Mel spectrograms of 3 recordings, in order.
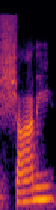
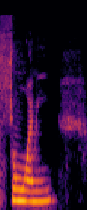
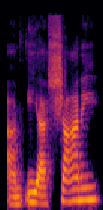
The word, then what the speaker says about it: Shawnee: My name is Shawnee, not Shawnee. I'm Shawnee.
